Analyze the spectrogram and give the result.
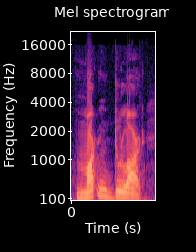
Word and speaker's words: Martijn Doolaard: And his name is pronounced, Martijn Doolaard.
